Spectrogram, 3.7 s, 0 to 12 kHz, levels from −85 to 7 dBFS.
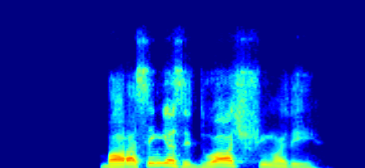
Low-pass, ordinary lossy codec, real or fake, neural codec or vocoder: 7.2 kHz; Opus, 16 kbps; fake; codec, 16 kHz, 1 kbps, X-Codec, HuBERT features, trained on balanced general audio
